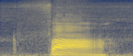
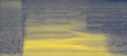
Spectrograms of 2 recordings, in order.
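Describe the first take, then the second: First: The final R sound is dropped entirely. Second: The final R sound is clearly pronounced. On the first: "but in received pronunciation it's far" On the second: "Some people pronounce the R at the end like far"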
